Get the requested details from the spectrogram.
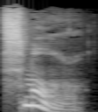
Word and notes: small: British English

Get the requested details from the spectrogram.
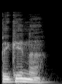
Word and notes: beginner: British English

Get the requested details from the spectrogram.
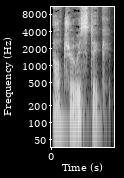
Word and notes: altruistic: British English

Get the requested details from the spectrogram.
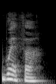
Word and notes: weather: British English

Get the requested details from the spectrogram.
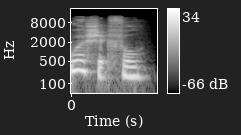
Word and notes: worshipful: British English

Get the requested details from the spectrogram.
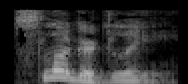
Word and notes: sluggardly: British English

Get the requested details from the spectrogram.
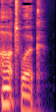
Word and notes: artwork: British English

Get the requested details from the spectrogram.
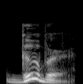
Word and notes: goober: British English

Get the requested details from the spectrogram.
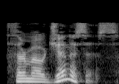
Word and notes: thermogenesis: British English

